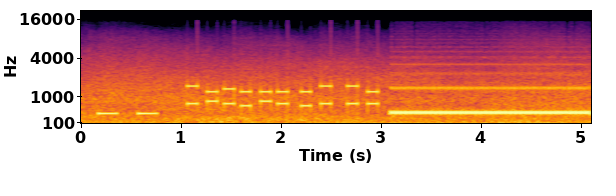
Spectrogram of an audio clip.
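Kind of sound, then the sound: signal or alarm, telephone keypad dialing tones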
